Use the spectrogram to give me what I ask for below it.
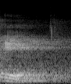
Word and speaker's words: est: il est, E-S-T को pronounce करते हैं ए।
